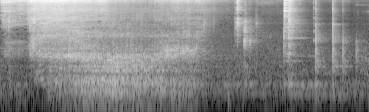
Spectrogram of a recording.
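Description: Curry leaves and chillies sizzle in hot oil as a tempering for sambar, a loud steady hiss for about four seconds that fades, followed by a few sharp clinks of a pan and utensils.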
